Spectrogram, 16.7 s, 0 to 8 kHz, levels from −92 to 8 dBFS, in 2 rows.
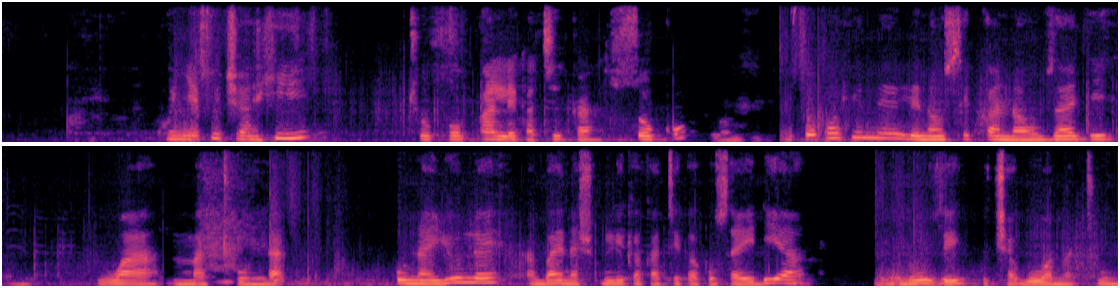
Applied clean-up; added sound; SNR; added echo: neural separator model SepFormer DNS4.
